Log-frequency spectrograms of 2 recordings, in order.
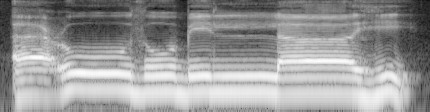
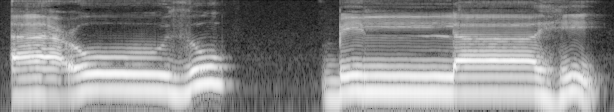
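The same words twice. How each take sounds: First: It is recited at a faster pace. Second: It is recited at a slower pace.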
